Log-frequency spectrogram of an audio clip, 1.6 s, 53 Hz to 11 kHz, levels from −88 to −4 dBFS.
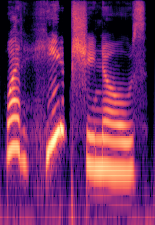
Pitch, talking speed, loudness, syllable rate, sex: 250 Hz, 155 wpm, -16 LUFS, 2.8 syllables/s, female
